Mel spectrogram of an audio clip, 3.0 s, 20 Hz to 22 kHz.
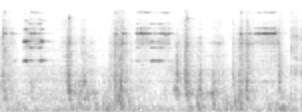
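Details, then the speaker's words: Modified Stihl 440 chainsaw, flooded: thin high squeaks over scraping starter cord pulls; rewind spring suspected dirty or rusty, lubricate with WD40. "if the rewind spring is good you'll hear a little squeaking noise um you can just hit it with some WD40"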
